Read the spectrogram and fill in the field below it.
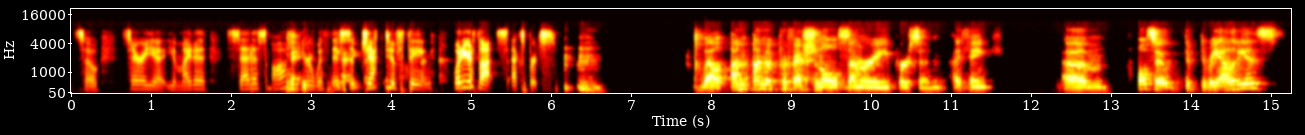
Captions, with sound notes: So, Sarah, you might set us off in here with this objective thing. What are your thoughts experts? - (clears throat) Well, I'm a professional summary person. I think, also the reality is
